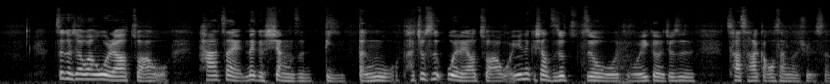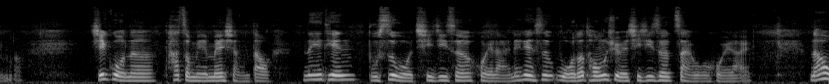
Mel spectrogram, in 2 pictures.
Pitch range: 160-195 Hz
